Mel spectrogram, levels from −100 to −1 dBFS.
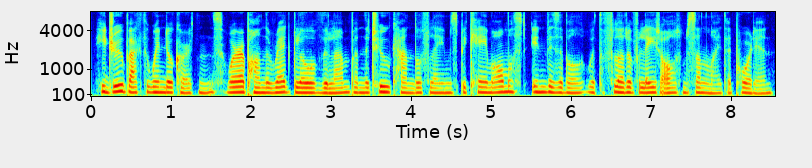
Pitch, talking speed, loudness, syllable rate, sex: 175 Hz, 215 wpm, -18 LUFS, 5.5 syllables/s, female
